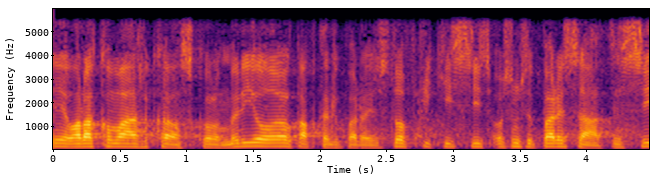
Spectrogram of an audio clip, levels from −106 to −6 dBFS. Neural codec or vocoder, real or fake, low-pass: codec, 24 kHz, 0.9 kbps, WavTokenizer, medium speech release version 1; fake; 5.4 kHz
